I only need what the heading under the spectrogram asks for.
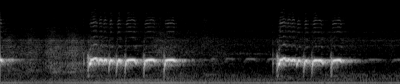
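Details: Local zebra dove in full, lively song with a crystal-clear voice: two phrases of quick, stuttering coos on one pitch that end in a drawn-out tail, about two seconds apart, over a steady low hum.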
